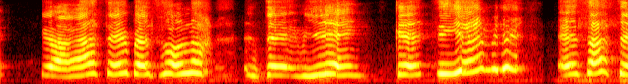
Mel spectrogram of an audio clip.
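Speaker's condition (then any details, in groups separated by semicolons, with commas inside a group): Cerebral palsy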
